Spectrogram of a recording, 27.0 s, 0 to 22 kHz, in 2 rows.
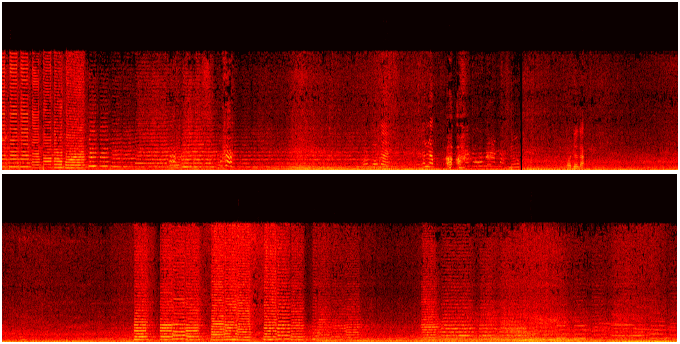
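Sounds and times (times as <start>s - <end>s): musical air horn melody: 0.0s - 7.4s, 16.2s - 20.8s, 21.9s - 27.0s
bus engine running: 0.0s - 27.0s.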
